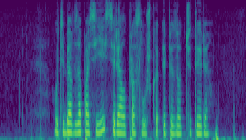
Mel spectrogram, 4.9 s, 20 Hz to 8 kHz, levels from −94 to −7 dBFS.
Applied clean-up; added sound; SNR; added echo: none; none; none; none.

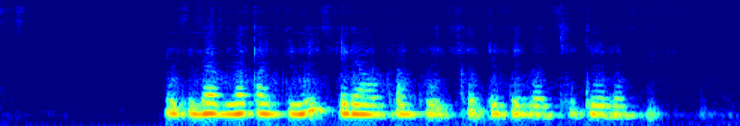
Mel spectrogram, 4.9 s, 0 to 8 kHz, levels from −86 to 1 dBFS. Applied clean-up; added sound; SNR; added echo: neural separator model SepFormer DNS4.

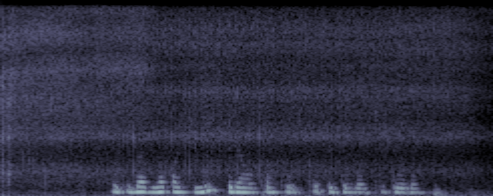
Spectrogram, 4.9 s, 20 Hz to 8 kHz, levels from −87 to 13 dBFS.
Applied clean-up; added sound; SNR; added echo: none; Hiss; 15 dB; reverberation time 0.3 s.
